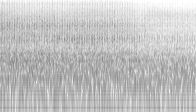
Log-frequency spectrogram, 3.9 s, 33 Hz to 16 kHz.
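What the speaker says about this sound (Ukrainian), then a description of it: "мотор працює рівно, немає ніяких зайвих звуків" A Renault Megane 1.5 dCi diesel engine from 2015 idles smoothly, giving a steady, even hum with a faint rapid diesel clatter, heard close and alone for a few seconds, fading slightly toward the end.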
